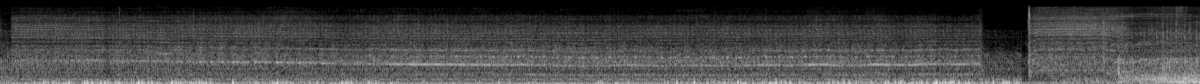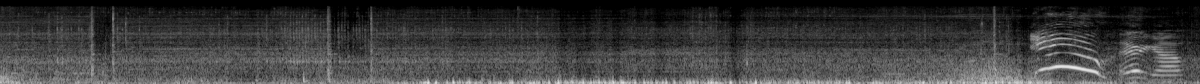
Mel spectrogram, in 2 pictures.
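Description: Electric winch motor whining at a steady pitch that sags slightly as it takes up the load, over a low wind rumble; it stops about ten seconds in. After that a low rumble as the off-road golf cart is driven out of the snow on the winch line, with a brief shout near the end.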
